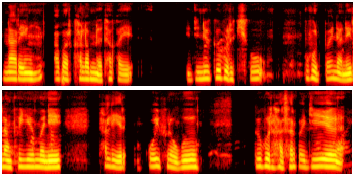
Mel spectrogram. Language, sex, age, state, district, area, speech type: Bodo, female, 30-45, Assam, Baksa, rural, spontaneous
